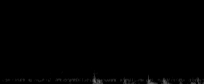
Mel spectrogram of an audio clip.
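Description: Near silence: a faint steady hum, with a few soft, low thumps starting about a second in, typical of handling noise from a handheld camera.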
